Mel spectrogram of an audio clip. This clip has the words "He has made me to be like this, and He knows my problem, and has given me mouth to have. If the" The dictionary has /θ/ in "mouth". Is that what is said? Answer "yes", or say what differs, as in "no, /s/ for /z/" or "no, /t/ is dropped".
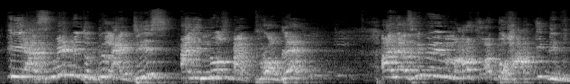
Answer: no, /f/ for /θ/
